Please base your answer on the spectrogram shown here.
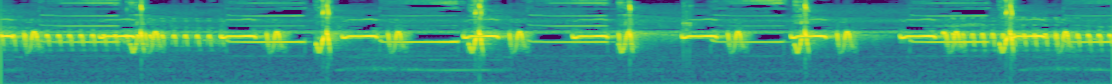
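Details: Bar-winged prinia, calling noisily in a way that sets other prinias off: an opening high rattle, then repeated short whistled notes with crisp ticks at roughly half-second spacing, ending in a fresh chattering trill.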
